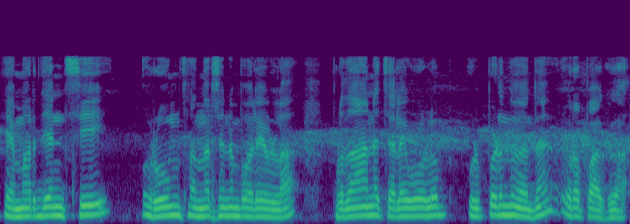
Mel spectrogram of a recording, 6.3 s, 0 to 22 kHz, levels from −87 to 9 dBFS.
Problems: background sounds at intervals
